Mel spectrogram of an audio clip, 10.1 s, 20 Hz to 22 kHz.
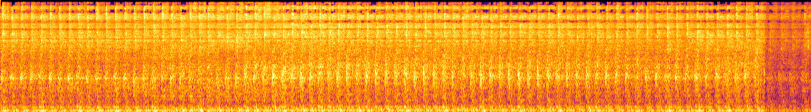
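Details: Yamaha Vmax engine, rebuilt from the frame up, first start after rebuild with no airbox fitted. An even, steady pulsing idle around 1,000 rpm with no knocks or misses; oil pressure is good. Normal idle.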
